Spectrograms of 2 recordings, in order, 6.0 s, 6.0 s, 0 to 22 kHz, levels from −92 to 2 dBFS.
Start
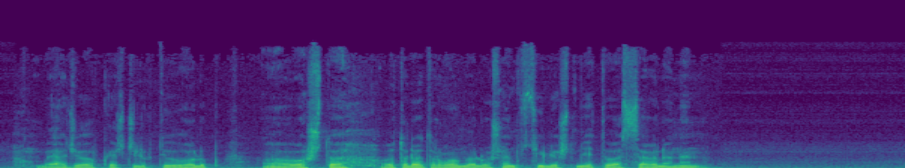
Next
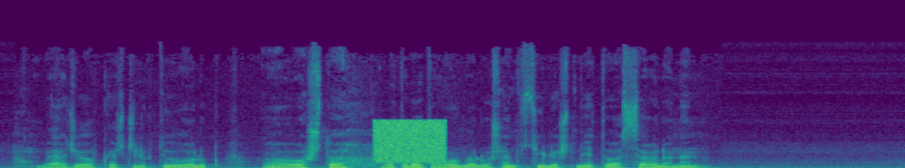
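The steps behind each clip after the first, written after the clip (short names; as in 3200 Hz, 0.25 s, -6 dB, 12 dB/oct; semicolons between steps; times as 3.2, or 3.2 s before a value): painted sound noise, 2.48–2.97, 710–6300 Hz -16 dBFS; gain -1 dB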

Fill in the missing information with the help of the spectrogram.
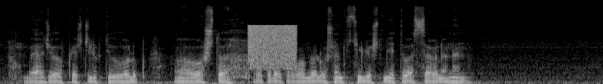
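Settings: compressor 4:1, threshold -19 dBFS, peak gain reduction 7 dB; gain +3 dB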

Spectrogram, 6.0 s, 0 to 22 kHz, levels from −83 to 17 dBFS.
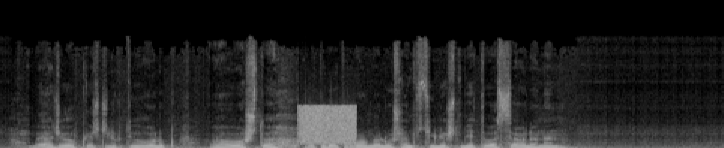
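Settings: transient shaper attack -7 dB, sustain +4 dB; gain +4.5 dB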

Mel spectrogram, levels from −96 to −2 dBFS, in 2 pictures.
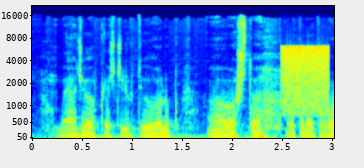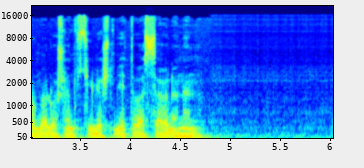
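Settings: pre-emphasis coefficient 0.8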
